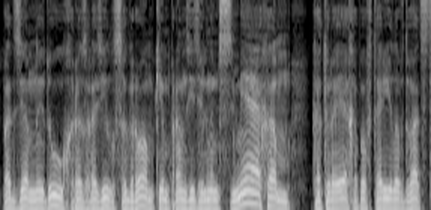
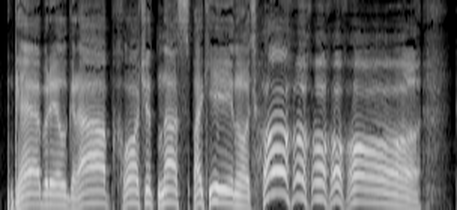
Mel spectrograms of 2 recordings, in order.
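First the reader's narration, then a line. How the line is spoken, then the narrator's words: Spirit's booming laughter. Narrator (Russian): подземный дух захохотал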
